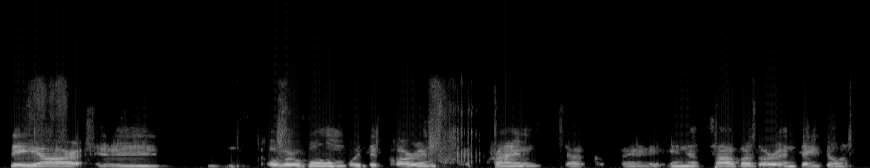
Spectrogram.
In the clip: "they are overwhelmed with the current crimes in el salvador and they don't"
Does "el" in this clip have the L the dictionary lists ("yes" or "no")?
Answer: no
